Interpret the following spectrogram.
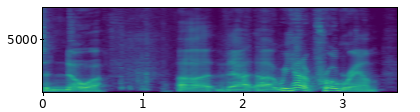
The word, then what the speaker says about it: NOAA: And so for example, when I was with the National Oceanic and Atmospheric Administration, we pronounced it NOAA, we had a program called the Ocean Exploration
